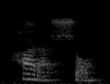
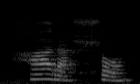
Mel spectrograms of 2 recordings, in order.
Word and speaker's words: хорошо: you pronounce it like хорошо. This happens because when letter O isn't stressed, we pronounce it like A. And when it is stressed, we pronounce it like O. Хорошо, хорошо.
